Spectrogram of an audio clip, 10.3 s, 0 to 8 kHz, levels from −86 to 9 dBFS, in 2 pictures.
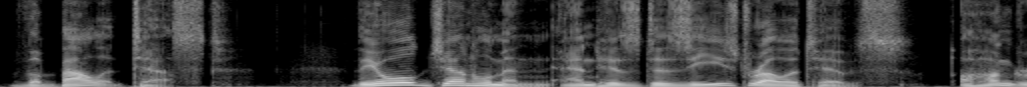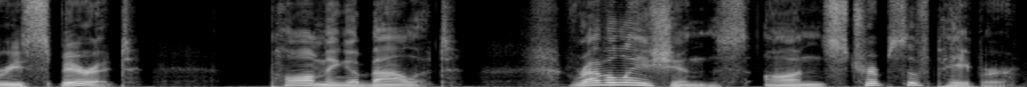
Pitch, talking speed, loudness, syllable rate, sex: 130 Hz, 100 wpm, -18 LUFS, 4.6 syllables/s, male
